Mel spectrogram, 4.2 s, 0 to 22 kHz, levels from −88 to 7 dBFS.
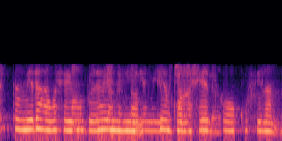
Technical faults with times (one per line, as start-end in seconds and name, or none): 0.00-4.24 GSM full-rate codec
